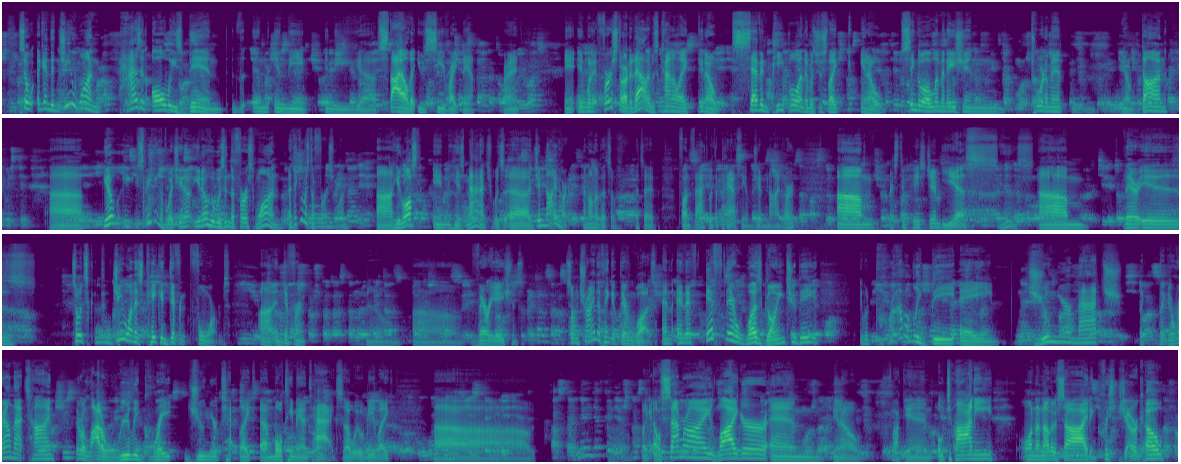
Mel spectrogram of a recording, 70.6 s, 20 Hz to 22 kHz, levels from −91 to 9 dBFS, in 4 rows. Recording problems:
voice in the background; noticeable; throughout; 15 dB below the speech

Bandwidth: 15 kHz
